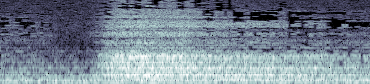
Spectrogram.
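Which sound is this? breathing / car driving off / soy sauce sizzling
breathing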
